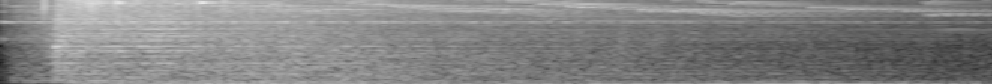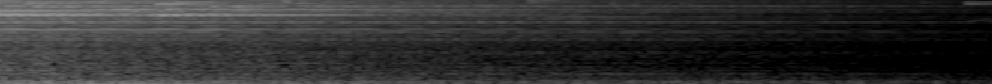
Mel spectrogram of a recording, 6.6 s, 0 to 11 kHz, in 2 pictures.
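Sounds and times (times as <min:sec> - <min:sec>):
mega win ending sound: 0:00.1 - 0:03.0.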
